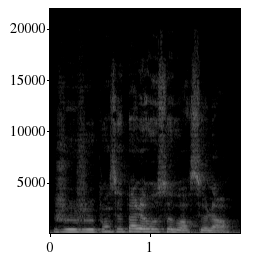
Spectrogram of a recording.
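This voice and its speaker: A woman's voice: a little high, brisk, slight background noise. Exasperated young Frenchwoman chatting. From France. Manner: exasperated, lively storytelling with frequent fillers. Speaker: artist and video creator. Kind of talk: casual chat to the camera.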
